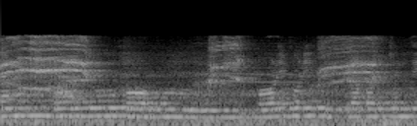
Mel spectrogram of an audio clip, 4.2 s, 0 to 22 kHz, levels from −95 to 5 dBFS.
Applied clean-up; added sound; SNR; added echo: none; Livestock, farm animals, working animals; 5 dB; reverberation time 2.5 s.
